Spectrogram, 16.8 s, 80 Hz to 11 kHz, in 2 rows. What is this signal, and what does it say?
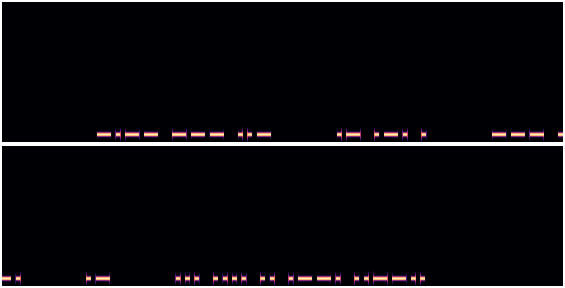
Morse code, heard as a keyed tone, about 17 wpm, 700 Hz. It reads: YOU ARE ON A SHIP?
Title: 2x Word-Spacing - Sentences from Top 400 Words - 17wpm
